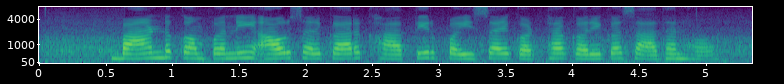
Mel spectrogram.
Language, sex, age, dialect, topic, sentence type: Bhojpuri, female, 18-24, Western, banking, statement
